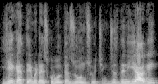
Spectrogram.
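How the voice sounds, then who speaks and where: A man's voice: fairly high pitch, animated, racing. A male teacher giving students a conversational motivational talk, telling stories from his own student days and often checking that they follow. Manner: conversational, keeps checking in with listeners; tells personal anecdotes.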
